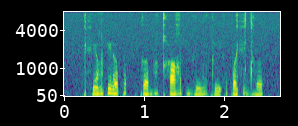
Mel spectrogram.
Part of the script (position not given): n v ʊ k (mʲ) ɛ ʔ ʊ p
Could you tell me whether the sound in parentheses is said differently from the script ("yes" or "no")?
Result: no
